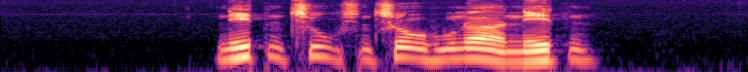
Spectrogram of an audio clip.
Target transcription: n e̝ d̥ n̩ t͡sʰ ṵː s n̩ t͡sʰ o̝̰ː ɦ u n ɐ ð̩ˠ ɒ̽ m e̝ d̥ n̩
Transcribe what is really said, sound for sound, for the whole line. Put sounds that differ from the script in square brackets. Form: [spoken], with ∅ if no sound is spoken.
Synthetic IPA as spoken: n e̝ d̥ n̩ t͡sʰ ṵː s n̩ t͡sʰ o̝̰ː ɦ u n ɐ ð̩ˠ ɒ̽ [n] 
